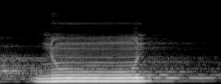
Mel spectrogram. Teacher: उसके लिए जबान का नोक वाला हिस्सा यानी जबान की नोक और ऊपर के अगले दो दांतों के मसूड़े। जबान की नोक जब ऊपर के अगले दो दांतों के मसूड़ों के साथ जाकर मिलेगी तो वहां से नून अदा होगा · जबान की नोक को ऊपर के अगले दो दांतों के मसोड़ों के साथ मिलाना है और वहां से नून अदा होगा। नून। कोशिश करें जबान की नोक को ऊपर के जो अगले दो दांत हैं उनके जो मसूड़े हैं अंदर की तरफ वहां पे रखें।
